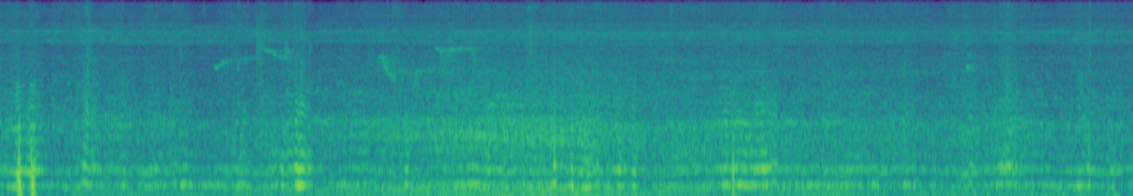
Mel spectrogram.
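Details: Continuous humming of honey bees kept by a beekeeper, an even low drone that swells slightly in the middle, with a few faint thuds and distant high bird-like notes.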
